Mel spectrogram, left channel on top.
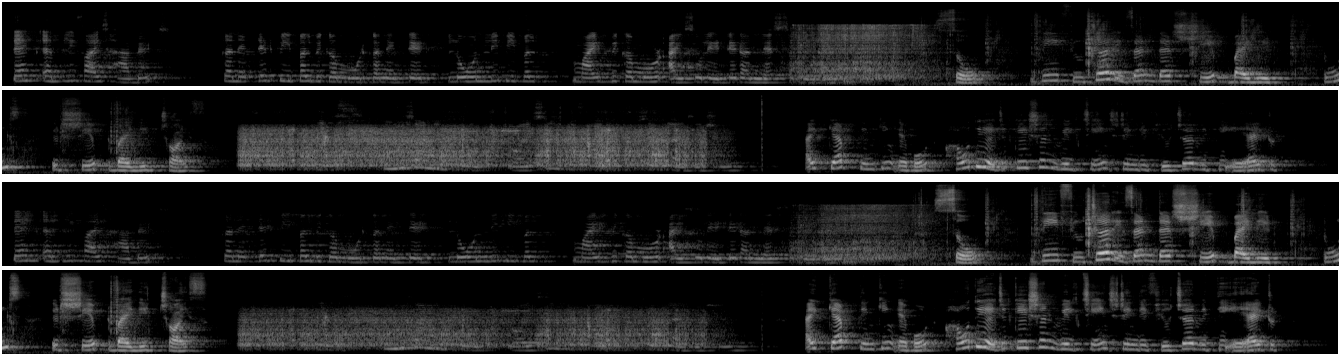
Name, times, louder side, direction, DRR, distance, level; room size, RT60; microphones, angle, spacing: voice 1, 0.1-1.7 2.2-8.4 16.5-20.8, left 2 dB, 55° left, 3.0 m, -45 dB
sound 1, 7.7-9.5, left 4 dB, 40° left, 5.3 m, -41 dB
sound 2, 8.9-14.9, right 5 dB, 35° right, 4.8 m, -46 dB
voice 2, 9.3-9.9 10.3-12.8 13.2-15.4 21.4-26.1, right 4 dB, 65° right, 1.1 m, -32 dB
sound 3, 15.7-20.7 21.0-21.1, left 5 dB, 85° left, 1.7 m, -38 dB
29.5 x 20.5 x 8.4 m
head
